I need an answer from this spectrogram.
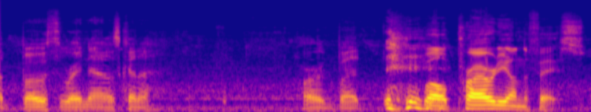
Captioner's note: laugh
